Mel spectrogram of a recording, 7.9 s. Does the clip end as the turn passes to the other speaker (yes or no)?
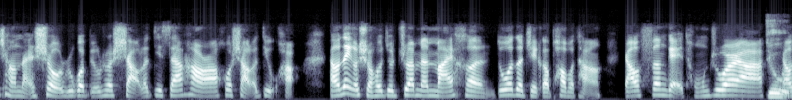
no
